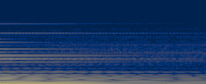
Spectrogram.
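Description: Electric guitar chord ringing out and slowly fading.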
